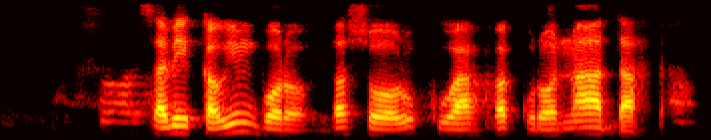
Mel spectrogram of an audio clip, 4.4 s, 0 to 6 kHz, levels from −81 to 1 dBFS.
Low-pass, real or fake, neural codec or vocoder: 5.4 kHz; fake; codec, 24 kHz, 0.9 kbps, DualCodec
